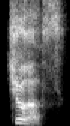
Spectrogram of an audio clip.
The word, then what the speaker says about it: churros: Churros, it's like a very hard R.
